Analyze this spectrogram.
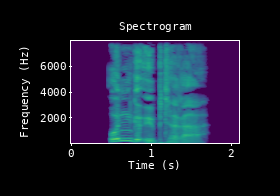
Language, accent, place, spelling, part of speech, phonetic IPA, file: German, Germany, Berlin, ungeübterer, adjective, [ˈʊnɡəˌʔyːptəʁɐ], De-ungeübterer.ogg
- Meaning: inflection of ungeübt: 1. strong/mixed nominative masculine singular comparative degree 2. strong genitive/dative feminine singular comparative degree 3. strong genitive plural comparative degree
